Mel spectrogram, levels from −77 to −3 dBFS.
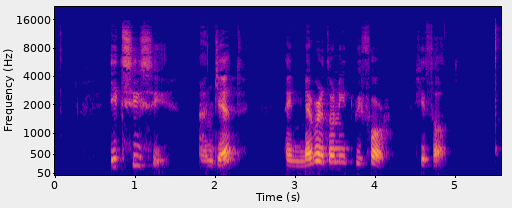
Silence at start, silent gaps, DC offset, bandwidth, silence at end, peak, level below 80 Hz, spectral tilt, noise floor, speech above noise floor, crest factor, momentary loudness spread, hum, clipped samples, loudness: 0.7 s; none; under 0.1%; 16 kHz; 0.05 s; -8 dBFS; -80 dBFS; -0.5 dB/octave; -63 dBFS; 36 dB; 22 dB; 19 LU; none; under 0.1%; -27 LUFS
